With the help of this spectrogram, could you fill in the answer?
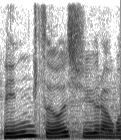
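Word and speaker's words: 林則徐: 그 임칙서 그 중국 발음으로 린저슈라고 하는데요.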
